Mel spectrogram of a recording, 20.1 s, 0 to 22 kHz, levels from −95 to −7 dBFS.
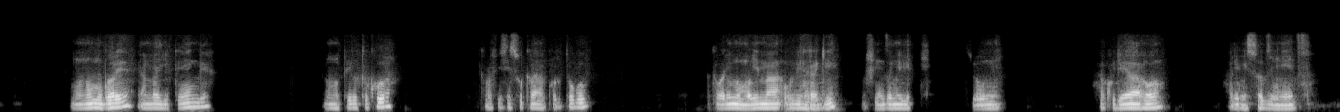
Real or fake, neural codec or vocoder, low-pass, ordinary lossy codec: fake; codec, 32 kHz, 1.9 kbps, SNAC; 7.2 kHz; Opus, 32 kbps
